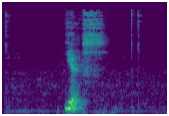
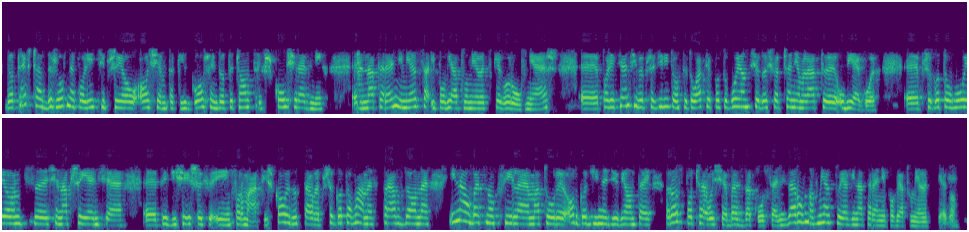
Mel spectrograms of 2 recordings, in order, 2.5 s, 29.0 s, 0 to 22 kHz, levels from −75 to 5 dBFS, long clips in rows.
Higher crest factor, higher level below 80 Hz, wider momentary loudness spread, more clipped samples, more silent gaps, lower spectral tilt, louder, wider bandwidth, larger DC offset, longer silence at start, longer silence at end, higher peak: first, 22 dB vs 10 dB; second, -58 dBFS vs -52 dBFS; first, 24 LU vs 4 LU; neither; neither; second, -4 dB/octave vs -7.5 dB/octave; second, -19 LUFS vs -12 LUFS; first, 17 kHz vs 4.1 kHz; neither; first, 0.95 s vs 0.05 s; first, 0.95 s vs 0.15 s; about the same, -2 dBFS vs -2 dBFS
